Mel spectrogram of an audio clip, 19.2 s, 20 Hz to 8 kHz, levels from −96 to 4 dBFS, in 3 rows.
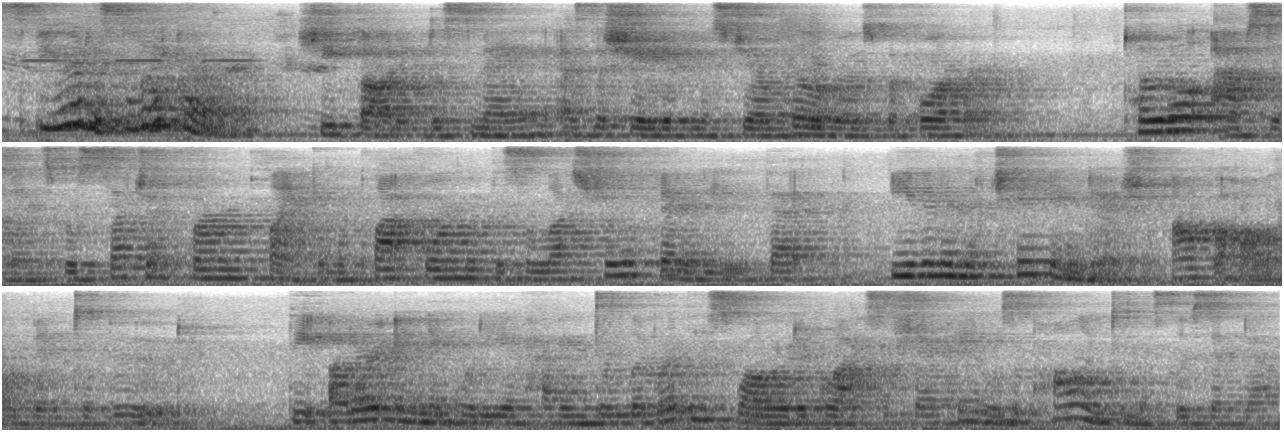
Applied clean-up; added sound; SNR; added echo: none; Bus; 15 dB; reverberation time 1.0 s.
